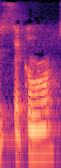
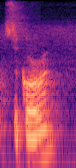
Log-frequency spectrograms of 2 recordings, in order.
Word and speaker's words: Sekura: S-E-K-U-R-A, Sakura? – Sakura.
